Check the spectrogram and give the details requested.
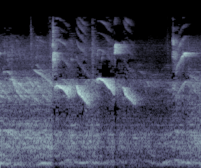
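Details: Trinca-ferro, or green-winged saltator, delivering fast song: quick slurred whistles sweeping down and up, bright high accents between phrases, brief gap near the end before another note begins, faint background hum.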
